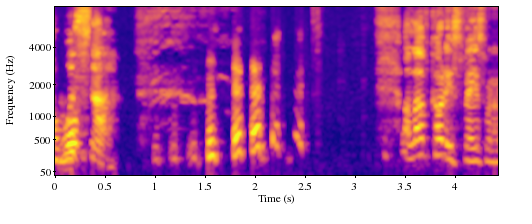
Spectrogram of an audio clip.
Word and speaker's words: Worcester: But I'm more into the Worcester County. Worcester. Yeah. Worcester. You gotta say it right, I know how to say it. Worcester. It's Worcester.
